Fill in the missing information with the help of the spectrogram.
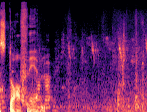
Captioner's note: birds chirping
